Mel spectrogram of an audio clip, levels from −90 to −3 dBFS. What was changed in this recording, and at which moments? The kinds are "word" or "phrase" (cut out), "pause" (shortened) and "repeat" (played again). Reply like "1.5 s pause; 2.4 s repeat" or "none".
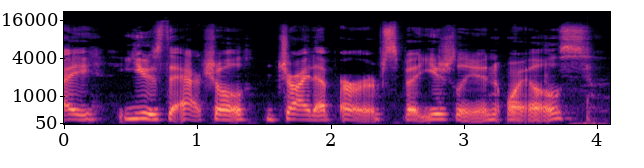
1.5 s pause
